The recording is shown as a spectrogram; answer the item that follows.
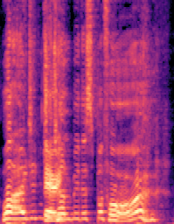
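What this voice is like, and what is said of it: Imitates another person's lyrical accent. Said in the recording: “that's not my impression of an Icelandic accent. My impression of Pierce Brosnan's accent in this scene ... It has to be very lyrical.”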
